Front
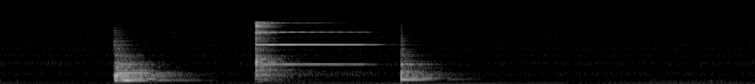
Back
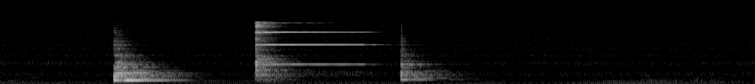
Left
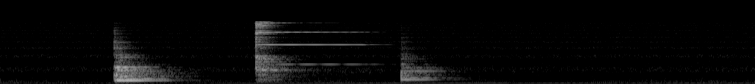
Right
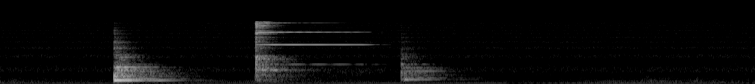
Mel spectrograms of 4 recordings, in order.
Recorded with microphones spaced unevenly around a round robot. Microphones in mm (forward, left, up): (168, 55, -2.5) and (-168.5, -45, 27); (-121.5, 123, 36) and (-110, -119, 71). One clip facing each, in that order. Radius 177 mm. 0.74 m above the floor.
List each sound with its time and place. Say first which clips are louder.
1.1 s a snare drum: back 2 dB, right 2 dB; 125° right, 3.5 m
2.5 s a bell: even, even; 50° right, 1.6 m
4.0 s a snare drum: front 4 dB, left 3 dB; 30° left, 0.8 m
